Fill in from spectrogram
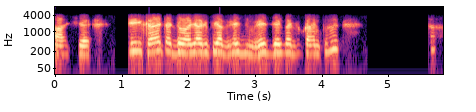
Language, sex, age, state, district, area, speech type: Hindi, male, 60+, Uttar Pradesh, Ghazipur, rural, conversation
